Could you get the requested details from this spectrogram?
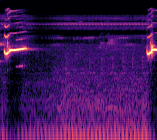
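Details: Oriental magpie-robin kept at home gives two sharp, bright whistles, one at the start and one at the end, with a quiet gap of over two seconds filled by a low steady hum.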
